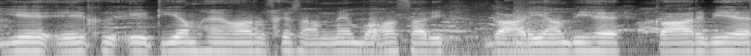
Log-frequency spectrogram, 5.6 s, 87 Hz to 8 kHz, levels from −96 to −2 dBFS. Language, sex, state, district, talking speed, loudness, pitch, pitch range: Hindi, male, Punjab, Kapurthala, 160 wpm, -17 LUFS, 130 Hz, 125-135 Hz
